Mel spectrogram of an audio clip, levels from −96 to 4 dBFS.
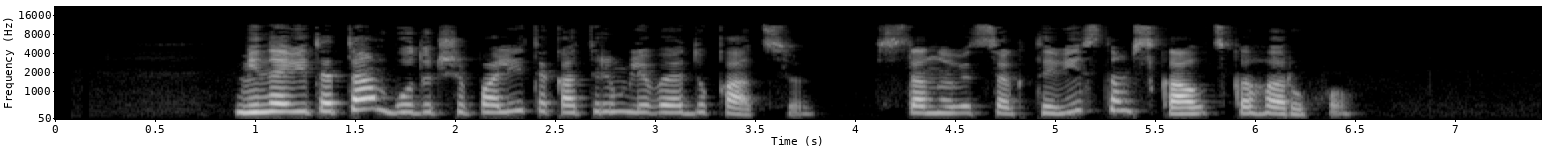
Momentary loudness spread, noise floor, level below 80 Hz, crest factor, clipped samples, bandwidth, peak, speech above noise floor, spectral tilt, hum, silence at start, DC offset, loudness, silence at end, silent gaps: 13 LU; -81 dBFS; -86 dBFS; 20 dB; under 0.1%; 11.5 kHz; -8 dBFS; 55 dB; -3.5 dB/octave; none; 0.9 s; under 0.1%; -27 LUFS; 0.95 s; none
